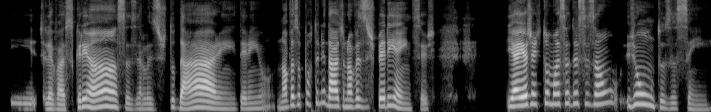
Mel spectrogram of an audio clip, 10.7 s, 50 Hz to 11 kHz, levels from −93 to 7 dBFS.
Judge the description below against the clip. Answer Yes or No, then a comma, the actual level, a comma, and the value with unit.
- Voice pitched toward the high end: Yes, high, 205 Hz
